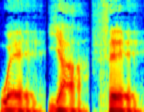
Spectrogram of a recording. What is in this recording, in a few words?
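"weyathe", concatenated syllables; Affixing experiment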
